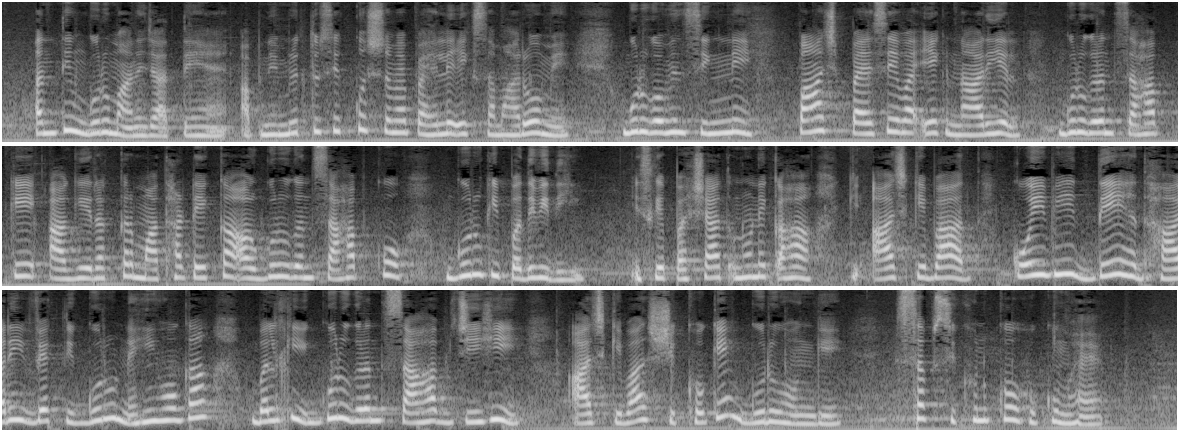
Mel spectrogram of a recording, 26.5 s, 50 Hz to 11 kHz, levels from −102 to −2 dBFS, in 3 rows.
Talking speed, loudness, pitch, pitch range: 165 wpm, -21 LUFS, 255 Hz, 235-280 Hz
